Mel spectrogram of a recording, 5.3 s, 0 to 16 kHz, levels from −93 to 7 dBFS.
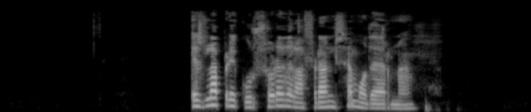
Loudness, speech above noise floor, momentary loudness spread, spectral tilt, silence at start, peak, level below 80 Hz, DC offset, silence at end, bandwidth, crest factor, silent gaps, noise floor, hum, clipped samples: -28 LUFS; 60 dB; 10 LU; -4 dB/octave; 1.9 s; -6 dBFS; -72 dBFS; under 0.1%; 1 s; 11.5 kHz; 24 dB; none; -88 dBFS; none; under 0.1%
